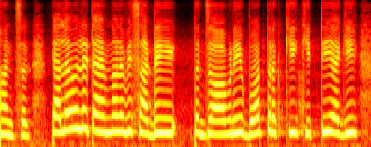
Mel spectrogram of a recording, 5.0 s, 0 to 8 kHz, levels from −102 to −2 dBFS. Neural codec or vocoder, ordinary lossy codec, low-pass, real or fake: codec, 16 kHz, 0.9 kbps, LongCat-Audio-Codec; none; none; fake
